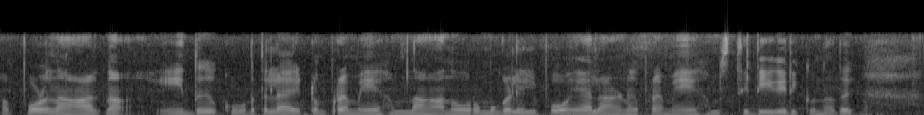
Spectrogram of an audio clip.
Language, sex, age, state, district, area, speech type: Malayalam, female, 30-45, Kerala, Kasaragod, rural, spontaneous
